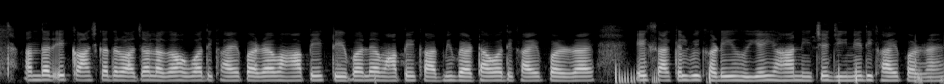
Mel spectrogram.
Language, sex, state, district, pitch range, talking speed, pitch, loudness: Hindi, female, Uttar Pradesh, Deoria, 185-195 Hz, 255 wpm, 190 Hz, -17 LUFS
